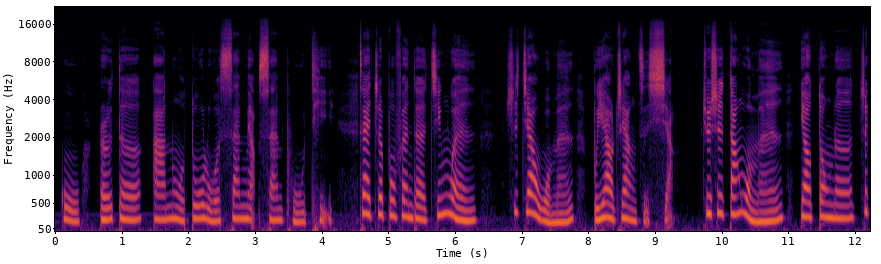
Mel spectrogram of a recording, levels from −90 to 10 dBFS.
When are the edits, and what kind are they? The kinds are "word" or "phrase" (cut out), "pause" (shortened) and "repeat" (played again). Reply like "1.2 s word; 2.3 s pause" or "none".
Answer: none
